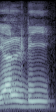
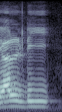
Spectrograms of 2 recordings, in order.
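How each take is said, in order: Both takes have the same delivery.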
